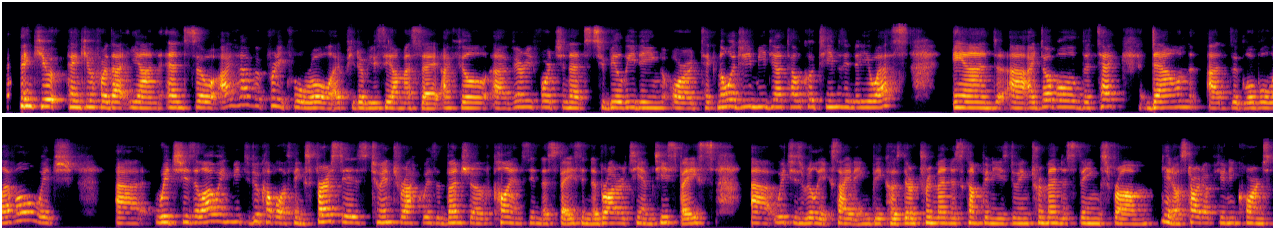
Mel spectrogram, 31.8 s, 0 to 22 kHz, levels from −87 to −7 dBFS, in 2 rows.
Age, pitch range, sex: 40-59, 190-220 Hz, female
